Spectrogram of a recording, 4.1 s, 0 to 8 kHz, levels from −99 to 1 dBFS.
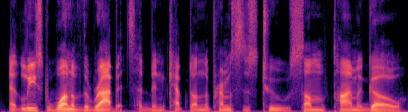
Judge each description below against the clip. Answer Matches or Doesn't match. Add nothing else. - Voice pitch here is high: Doesn't match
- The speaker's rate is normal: Doesn't match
